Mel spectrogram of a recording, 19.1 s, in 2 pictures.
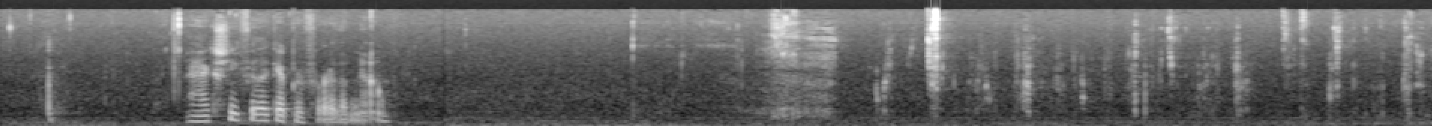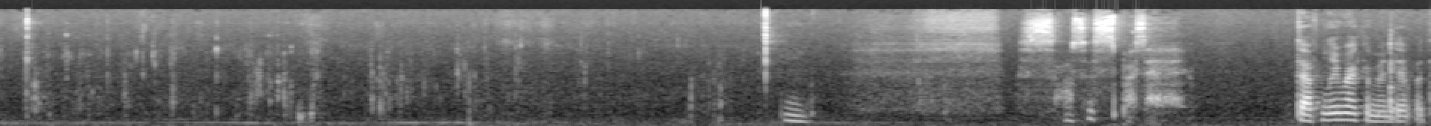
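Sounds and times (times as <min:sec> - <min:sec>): wet chewing: 0:04.5 - 0:14.8
mouth clicks and smacks: 0:14.1 - 0:14.8.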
